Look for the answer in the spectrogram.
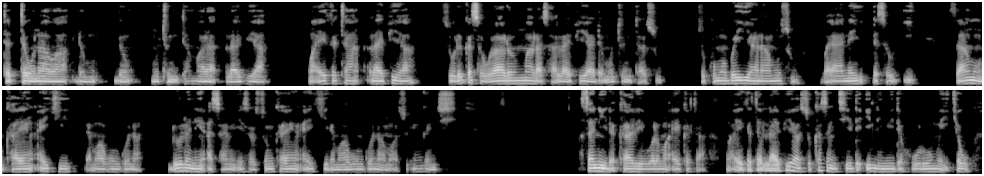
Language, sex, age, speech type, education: Hausa, male, 46-60, spontaneous, tertiary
